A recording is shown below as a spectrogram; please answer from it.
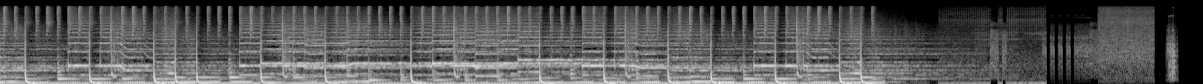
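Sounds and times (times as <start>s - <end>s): stuttering static hiss: 9.4s - 11.8s.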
